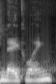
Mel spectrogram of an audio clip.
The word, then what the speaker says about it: Moegling: My last name is pronounced Meagling, but it's spelled like Mogling.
